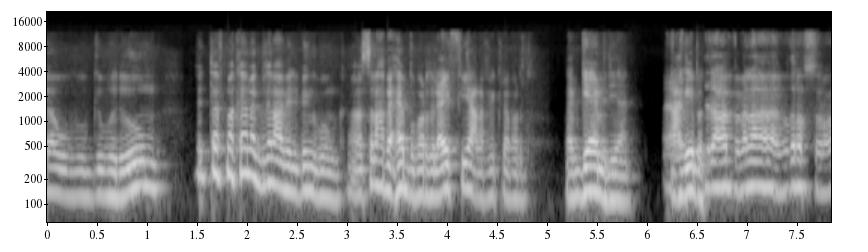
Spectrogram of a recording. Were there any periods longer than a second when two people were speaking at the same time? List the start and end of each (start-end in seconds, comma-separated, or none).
none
